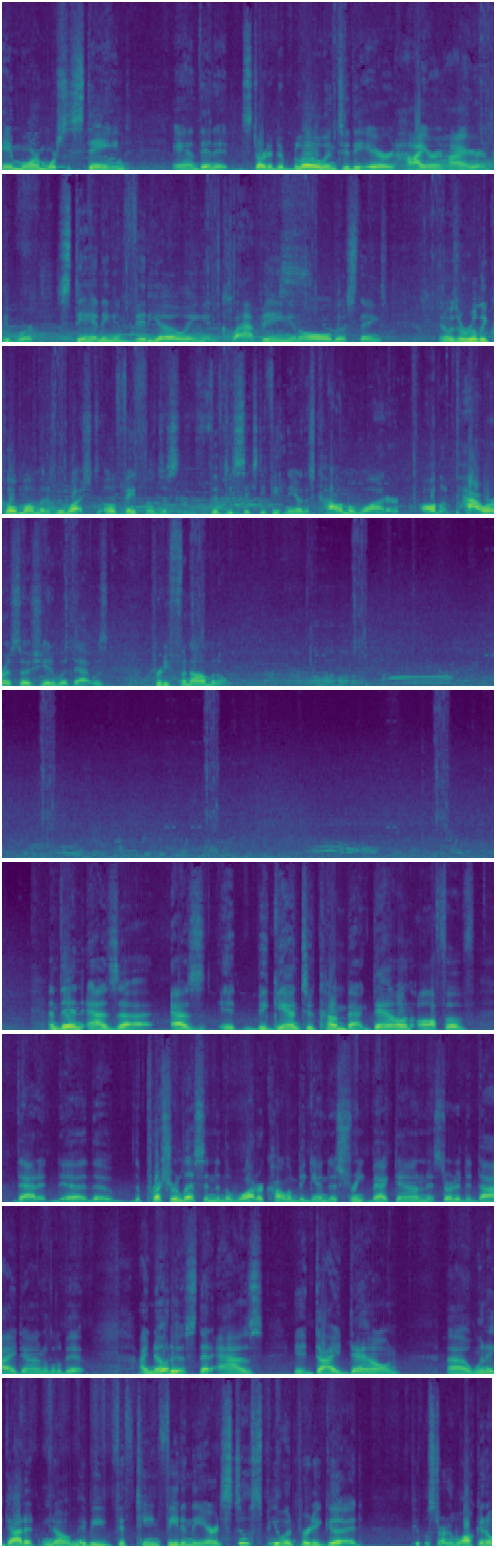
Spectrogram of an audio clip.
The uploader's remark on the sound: LIVE from Yellowstone National Park.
